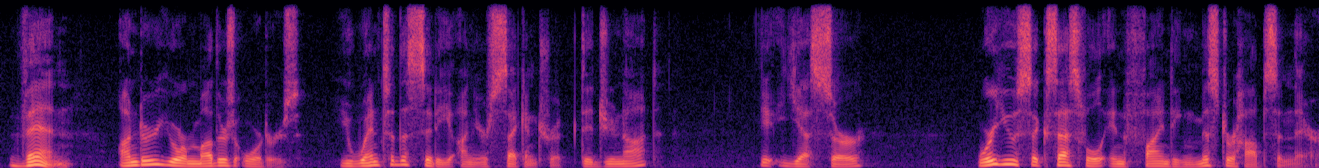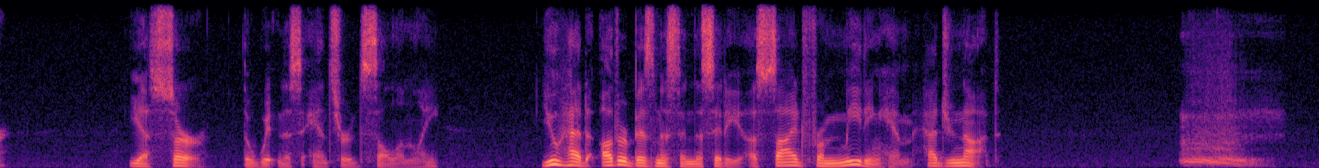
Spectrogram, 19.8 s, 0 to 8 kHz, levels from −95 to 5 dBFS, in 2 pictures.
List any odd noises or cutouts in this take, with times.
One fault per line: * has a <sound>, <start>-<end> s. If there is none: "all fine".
* has a throat clearing, 18.7-19.5 s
